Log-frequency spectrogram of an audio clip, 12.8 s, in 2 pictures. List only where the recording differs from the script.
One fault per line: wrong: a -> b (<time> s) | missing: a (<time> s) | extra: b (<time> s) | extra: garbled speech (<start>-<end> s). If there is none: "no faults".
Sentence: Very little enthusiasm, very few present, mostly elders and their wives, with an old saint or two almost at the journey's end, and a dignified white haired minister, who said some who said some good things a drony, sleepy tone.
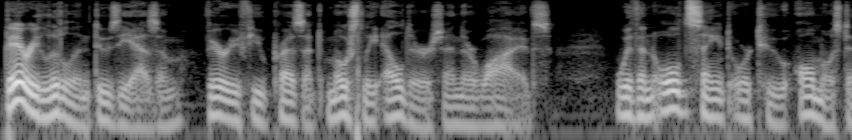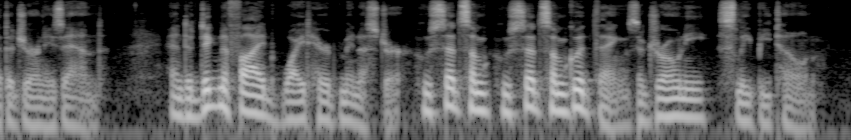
no faults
